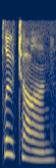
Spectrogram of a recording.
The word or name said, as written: pluton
